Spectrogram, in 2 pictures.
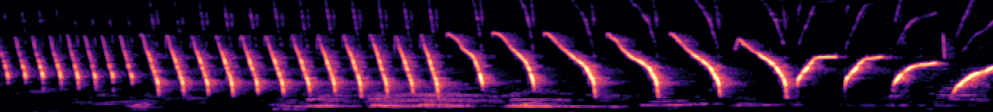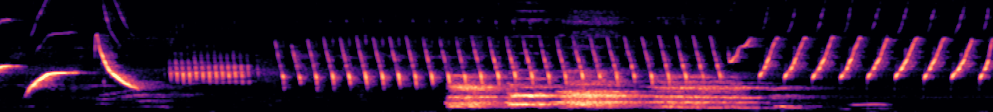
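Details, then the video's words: Canary rolling song used as a training lure for young canaries: rapid high trills, then a run of sweeping downslurred whistles, a buzzy burst and a lower harsh churring passage, ending in renewed fast trilling. "Masteran Suara Burung Kenari Ngerol Panjang cuit cuit untuk Pancingan Kenari"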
